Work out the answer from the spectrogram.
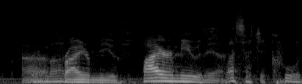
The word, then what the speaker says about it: Freiermuth: Freiermuth. Freiermuth.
